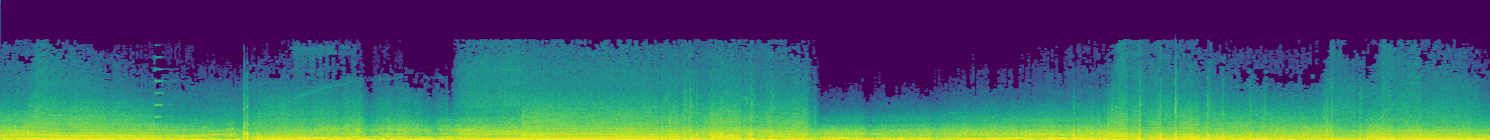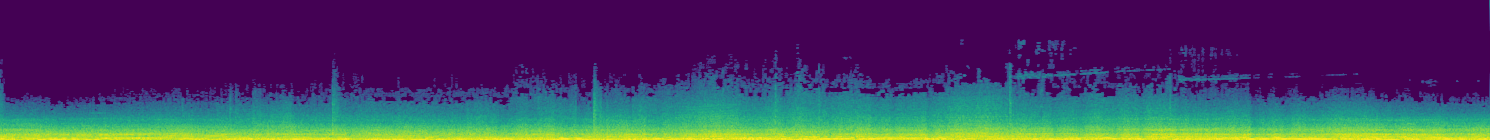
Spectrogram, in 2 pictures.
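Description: A racing car engine roars, rising and falling in pitch as it shifts gears.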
